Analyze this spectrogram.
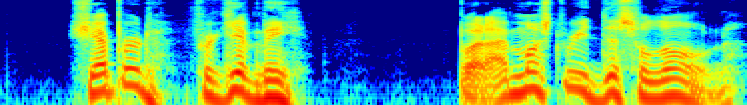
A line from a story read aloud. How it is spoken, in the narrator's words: he said, unsteadily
